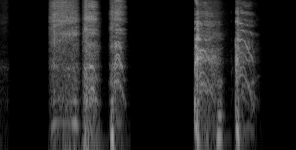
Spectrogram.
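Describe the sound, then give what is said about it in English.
Coughing that breaks out of a laugh: several short, harsh bursts in two quick groups, separated by a brief pause, with no talk around them. “that was a laugh turned into a cough”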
